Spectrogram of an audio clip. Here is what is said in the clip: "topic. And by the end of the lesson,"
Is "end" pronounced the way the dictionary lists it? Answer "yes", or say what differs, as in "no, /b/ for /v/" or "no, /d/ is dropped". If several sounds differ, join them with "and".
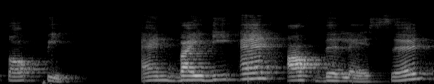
yes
